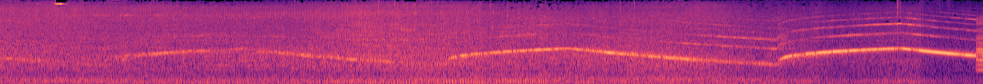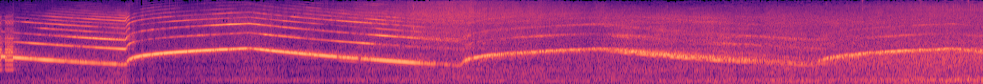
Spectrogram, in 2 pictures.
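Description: London Fire Brigade fire engine's siren on wail, sweeping slowly up and down about once every five seconds. It grows louder about twelve seconds in as the appliance passes close, then eases off slightly as it drives away.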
